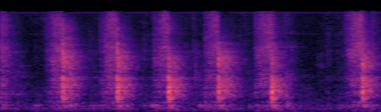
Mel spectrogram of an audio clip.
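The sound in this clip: A knife chops onions for Königsberger Klopse in a steady rhythm of soft, crunchy strokes about twice a second, with no talk.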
